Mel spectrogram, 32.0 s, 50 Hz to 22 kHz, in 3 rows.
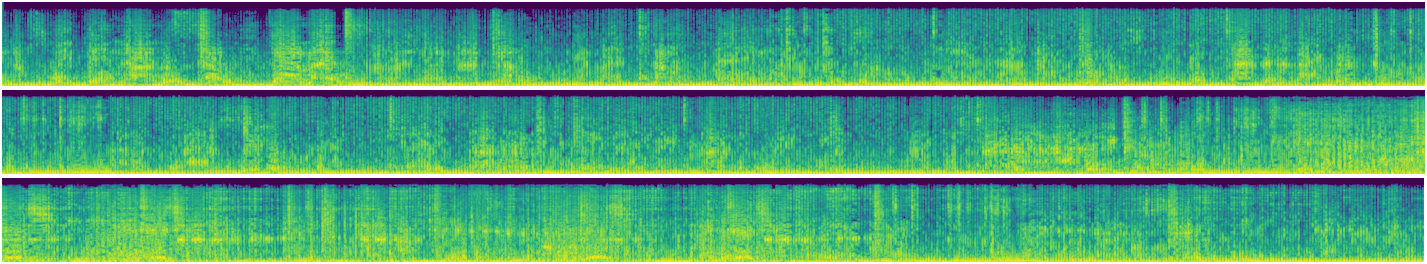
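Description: Loud bass-heavy music played through 18-inch Sundown subwoofers on a CT Sounds 7k amplifier inside a Jeep's cabin, the deep bass steady and dominant. Panels and trim rattle and scrape against the bass.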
